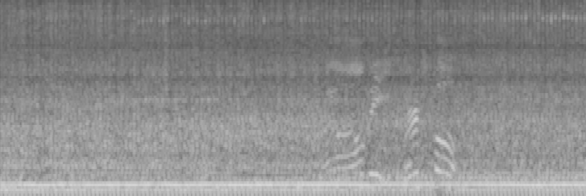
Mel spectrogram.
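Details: Trash-picked Poulan Pro single-cylinder lawnmower that had been hydrolocked from too much oil, now fixed and running a steady, even drone with constant tone; still smoking a little, oil change pending.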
